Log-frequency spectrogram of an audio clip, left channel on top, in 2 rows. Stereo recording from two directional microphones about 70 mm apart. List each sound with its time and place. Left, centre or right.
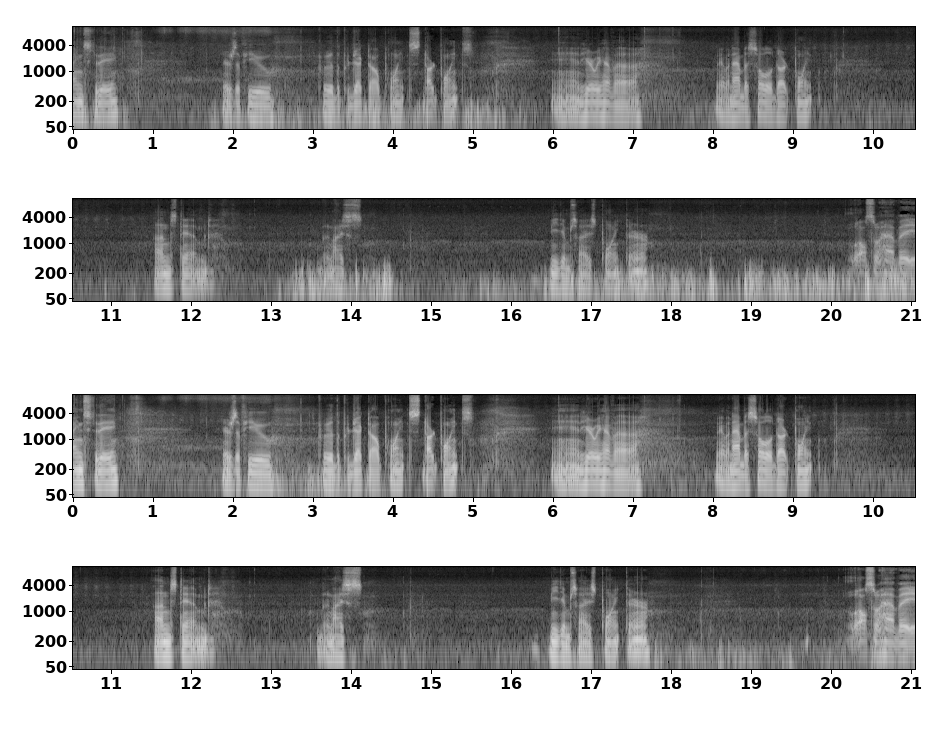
0.0 s speech: right
11.5 s speech: right
13.6 s speech: right
16.4 s speech: right
20.2 s speech: right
